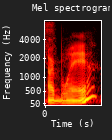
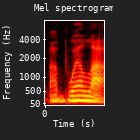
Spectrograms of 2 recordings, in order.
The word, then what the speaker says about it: abuela: They also had a recording of their grandmother in her own voice Arbuea? telling them what to do. Abuela.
